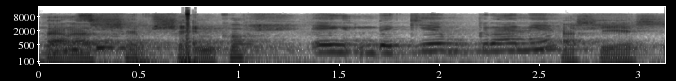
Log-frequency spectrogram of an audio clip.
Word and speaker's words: Taras Shevchenko: Taras Shevchenko, corríjame doctor, Así ¿cómo es, se pronuncia? Taras Shevchenko.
